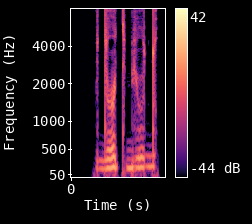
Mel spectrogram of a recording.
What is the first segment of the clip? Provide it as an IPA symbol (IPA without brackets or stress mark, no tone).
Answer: d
